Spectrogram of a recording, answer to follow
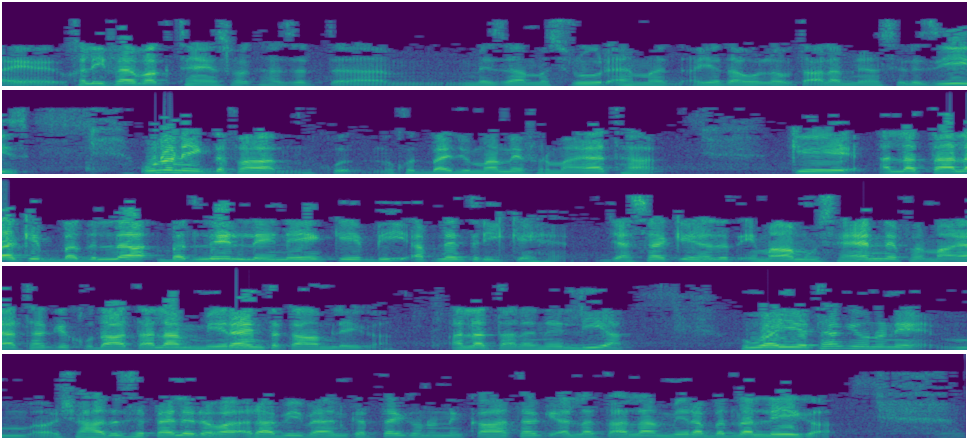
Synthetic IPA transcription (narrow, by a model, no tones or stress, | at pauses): xɐliːfaeʋɐkt̪ɦɛ̃ɪsʋɐk̚t̪ɦɐzɾət̪ | mɪzamɐsɾuːɾɛ̰ɦməd̪ɐ̰jːɐd̪aːɦʊlaːɦʊt̪a̰ːlaɪbneɐsɪlɐziːz | ʊnɦõːneːk̚d̪ɐfaxʊt̪̚baed͡ʒʊmamẽfɐɾmaːjat̪ʰa̰ | keɐlːaɦt̪aːlakebɐd̪leleːnekebʱiʔɐpnet̪ɐɾiːkẽɦɛ̰̃ːd͡ʒɛːsakeɦɐzɾət̪ɪmaːmɦʊsɛːnːefɐɾmaːjat̪ʰak̬exʊd̪aːt̪aːlameːɾaɪ̃nt̪ɪqaːmleːɡa̰ː | ɐlːaɦt̪aːlanelijaː | hʊajet̪ʰakeʊnõːneʃɐɦaːd̪ət̪sepɛɦleɾaːʋibɐjaːnkɐɾt̪aɦɛkeʊnɦõːnekɐɦat̪ʰakeɐlːaɦt̪aːlameːɾabɐd̪laleːɡa̰ː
